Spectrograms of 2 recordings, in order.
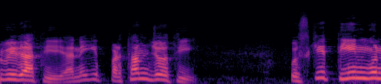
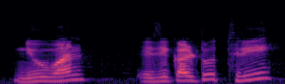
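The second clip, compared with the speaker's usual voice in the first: slow dictation; 3 dB quieter, much slower than usual. Shown as a demonstration. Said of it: "teacher dictating a formula".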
